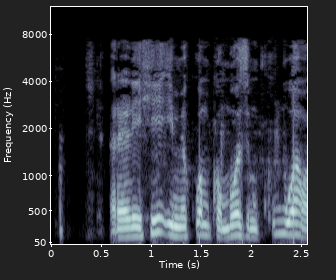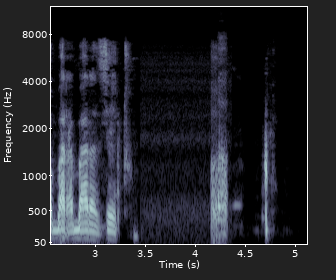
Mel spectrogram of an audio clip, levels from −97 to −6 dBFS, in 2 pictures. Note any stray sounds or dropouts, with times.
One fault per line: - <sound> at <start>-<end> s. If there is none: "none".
- laugh at 4.2-4.3 s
